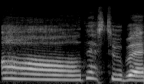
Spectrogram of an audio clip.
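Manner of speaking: slow, sweet, sultry voice with long Oh. Retelling how a woman answered a man about a bottle, imitating a sultry, sweet woman. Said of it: "that sultry, sweet woman voice".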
